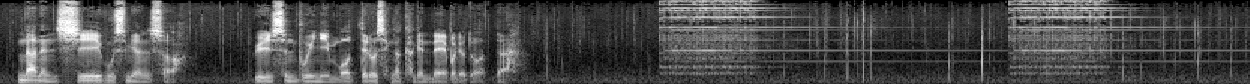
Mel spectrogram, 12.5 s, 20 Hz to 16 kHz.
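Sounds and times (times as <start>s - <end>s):
speech: 0.2s - 1.9s, 2.6s - 5.3s
telephone bell ringing downstairs with a bright metallic jangle: 6.6s - 12.4s.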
